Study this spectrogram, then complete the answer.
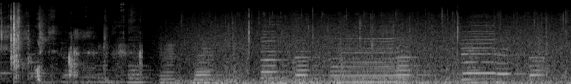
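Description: Steady rain patters and splashes on a surface, with a few sharp knocks at the start and a voice-like tone rising over the downpour.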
